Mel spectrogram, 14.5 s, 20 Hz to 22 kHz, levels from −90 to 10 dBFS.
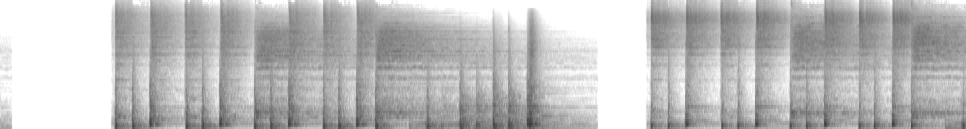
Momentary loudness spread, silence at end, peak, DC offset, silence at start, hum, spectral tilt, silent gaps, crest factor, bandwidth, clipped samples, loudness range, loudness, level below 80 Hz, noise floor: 8 LU; 0 s; -4 dBFS; under 0.1%; 1.7 s; none; -3.5 dB/octave; 8.95-9.68 s; 22 dB; over 20 kHz; under 0.1%; 5 LU; -24 LUFS; -48 dBFS; -54 dBFS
